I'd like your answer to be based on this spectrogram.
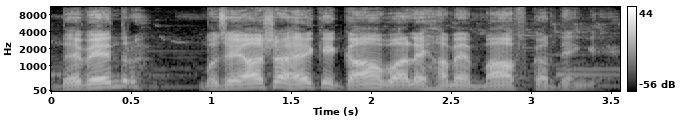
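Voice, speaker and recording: A man voicing a repentant middle-aged village headman in a cartoon, speaking in a deliberate, formal way. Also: mid-range voice, expressive, fairly bright tone, faint music behind, natural voice. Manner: deliberate, formal and addressing a crowd. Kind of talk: Hindi cartoon dubbing.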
